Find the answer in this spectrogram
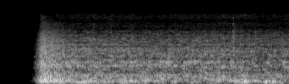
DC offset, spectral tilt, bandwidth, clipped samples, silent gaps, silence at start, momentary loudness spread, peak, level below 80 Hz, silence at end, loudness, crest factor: under 0.1%; -7.5 dB/octave; 11.5 kHz; under 0.1%; none; 0.35 s; 9 LU; -2 dBFS; -36 dBFS; 0 s; -20 LUFS; 18 dB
